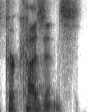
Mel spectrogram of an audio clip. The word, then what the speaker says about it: Kirk Cousins: uh Kirk Cousins where nobody fully pronounces Kirk Cousins it's Kirk Cousins Kirk Cousins you end his name and start his and his first name and start his last name all in the same syllable there Kirk Cousins but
